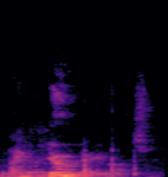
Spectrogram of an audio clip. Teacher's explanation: much what's the structure of that thank you tail here because we have de-accented the repeated very much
